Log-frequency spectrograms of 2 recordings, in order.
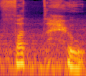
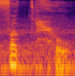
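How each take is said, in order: First: The t is released with a lot of air. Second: The t is released with only a little air. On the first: The speaker calls it wrong. "തായിൽ ധാരാളം കാറ്റ് കൊടുത്തുകൊണ്ട്" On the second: The speaker calls it right. "ഇത്രയേ കാറ്റുണ്ടാവാൻ പാടുള്ളൂ"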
